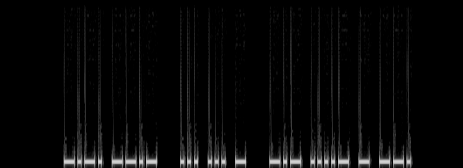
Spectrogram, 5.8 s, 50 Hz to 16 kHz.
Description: Morse code, heard as a keyed tone, about 27 wpm, 700 Hz. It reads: CQ SST K4TG
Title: K1USN SST QSO Practice - 28wpm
